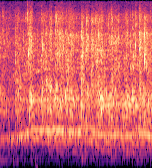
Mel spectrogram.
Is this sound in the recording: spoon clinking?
no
